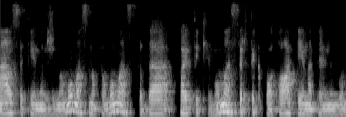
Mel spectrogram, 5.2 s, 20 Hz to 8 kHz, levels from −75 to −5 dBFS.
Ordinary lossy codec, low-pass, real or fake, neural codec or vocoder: Opus, 16 kbps; 7.2 kHz; real; none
